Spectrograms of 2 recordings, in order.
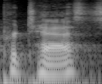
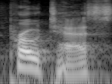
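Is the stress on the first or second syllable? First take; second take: second; first. First: The stress is on the second syllable. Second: The stress is on the first syllable. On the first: It is a verb meaning objects to. The speaker calls it wrong. "not protests" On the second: It is a noun meaning demonstrations. The speaker calls it right. "That's protests, ... It's not the verb"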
